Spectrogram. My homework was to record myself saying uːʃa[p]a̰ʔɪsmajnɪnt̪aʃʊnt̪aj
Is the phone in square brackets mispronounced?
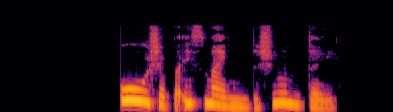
no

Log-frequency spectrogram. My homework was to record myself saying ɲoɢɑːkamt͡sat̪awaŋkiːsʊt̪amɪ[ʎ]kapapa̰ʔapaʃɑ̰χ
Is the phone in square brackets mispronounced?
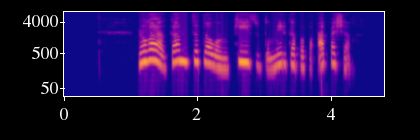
yes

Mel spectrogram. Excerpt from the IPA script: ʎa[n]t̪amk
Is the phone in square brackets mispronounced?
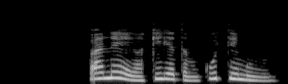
yes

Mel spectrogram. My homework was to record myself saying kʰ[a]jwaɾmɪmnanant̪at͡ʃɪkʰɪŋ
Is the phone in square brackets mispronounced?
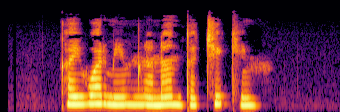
no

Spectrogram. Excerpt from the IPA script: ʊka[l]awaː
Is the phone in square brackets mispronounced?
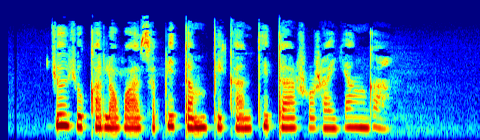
no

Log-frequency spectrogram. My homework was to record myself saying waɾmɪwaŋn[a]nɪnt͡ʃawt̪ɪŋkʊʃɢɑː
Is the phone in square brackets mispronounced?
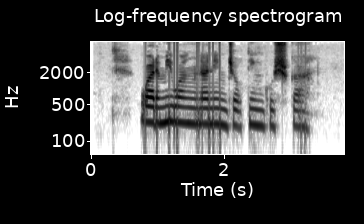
no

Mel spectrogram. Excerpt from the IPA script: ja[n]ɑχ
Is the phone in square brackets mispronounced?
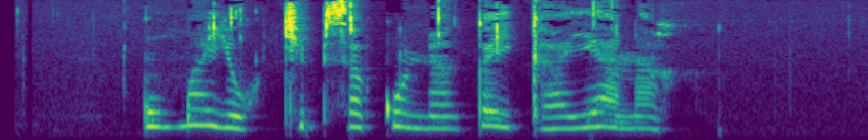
no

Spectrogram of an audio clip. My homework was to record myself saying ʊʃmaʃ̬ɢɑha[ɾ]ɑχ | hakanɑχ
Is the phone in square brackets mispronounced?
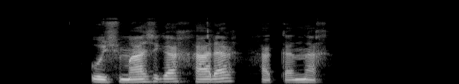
no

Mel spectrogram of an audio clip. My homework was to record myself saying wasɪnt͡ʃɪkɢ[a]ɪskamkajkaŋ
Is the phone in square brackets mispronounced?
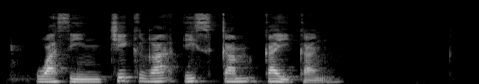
yes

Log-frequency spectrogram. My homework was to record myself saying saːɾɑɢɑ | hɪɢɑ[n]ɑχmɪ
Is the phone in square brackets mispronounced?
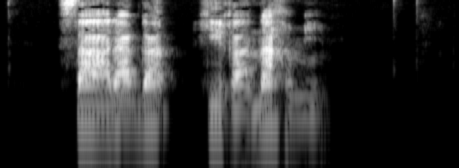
no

